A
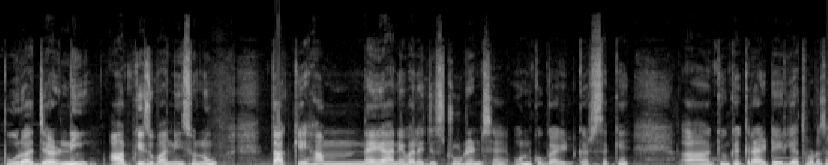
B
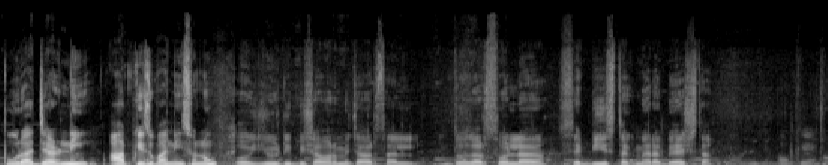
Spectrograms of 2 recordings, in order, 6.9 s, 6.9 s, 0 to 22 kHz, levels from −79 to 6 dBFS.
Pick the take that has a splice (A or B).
B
